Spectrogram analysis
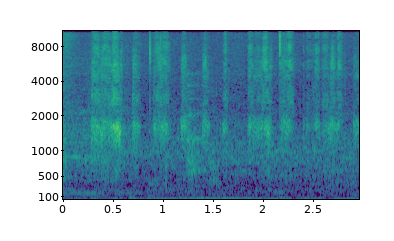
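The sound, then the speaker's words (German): Handwriting produces faint, continuous scratchy pen strokes with small rhythmic variations as words are written out. “Und das hier, nochmal, ich schreibe das ruhig auch nochmal dahin”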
